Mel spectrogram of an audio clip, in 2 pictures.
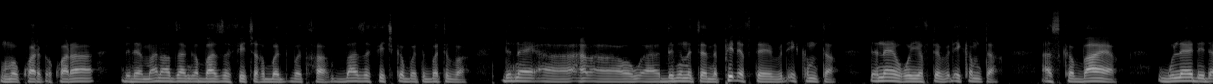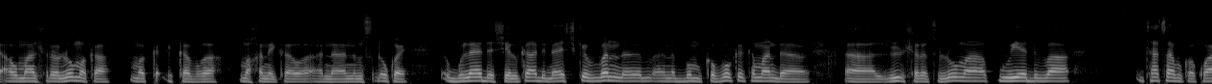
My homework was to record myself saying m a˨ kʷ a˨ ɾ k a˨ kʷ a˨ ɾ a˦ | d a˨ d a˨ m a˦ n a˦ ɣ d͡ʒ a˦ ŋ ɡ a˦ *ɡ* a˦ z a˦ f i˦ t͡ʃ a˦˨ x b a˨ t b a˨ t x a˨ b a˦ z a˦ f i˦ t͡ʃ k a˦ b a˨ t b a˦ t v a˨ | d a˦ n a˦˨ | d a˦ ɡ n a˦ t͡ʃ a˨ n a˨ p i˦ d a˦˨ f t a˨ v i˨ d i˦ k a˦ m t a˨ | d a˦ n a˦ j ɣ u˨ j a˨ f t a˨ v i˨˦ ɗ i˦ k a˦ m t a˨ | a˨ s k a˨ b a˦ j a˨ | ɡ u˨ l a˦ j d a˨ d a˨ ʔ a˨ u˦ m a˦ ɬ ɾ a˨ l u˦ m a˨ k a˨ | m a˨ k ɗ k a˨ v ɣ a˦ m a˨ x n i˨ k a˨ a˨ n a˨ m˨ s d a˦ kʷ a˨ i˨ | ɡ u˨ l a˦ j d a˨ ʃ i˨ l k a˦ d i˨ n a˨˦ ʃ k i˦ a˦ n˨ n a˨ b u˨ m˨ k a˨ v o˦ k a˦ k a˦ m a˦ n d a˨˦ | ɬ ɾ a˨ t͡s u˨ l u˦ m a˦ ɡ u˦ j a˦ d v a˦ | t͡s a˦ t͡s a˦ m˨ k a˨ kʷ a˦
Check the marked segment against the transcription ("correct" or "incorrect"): incorrect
